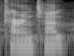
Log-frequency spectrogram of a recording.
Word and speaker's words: Carentan: So yeah, I heard the mention in the last episode that they were going to the village of Carentan. That's how I pronounce it correctly.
